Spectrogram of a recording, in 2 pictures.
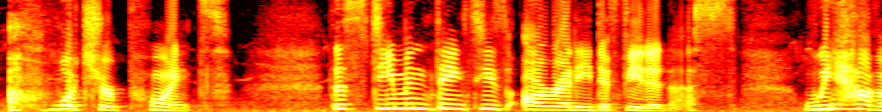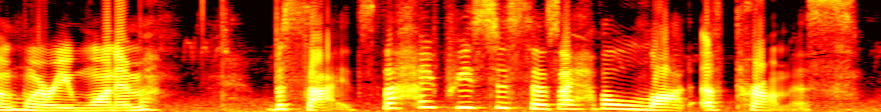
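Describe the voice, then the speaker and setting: Woman as young fantasy heroine, high bright voice, self-assured, proud, earnest, audio drama. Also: expressive, moderate pace. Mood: confident.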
